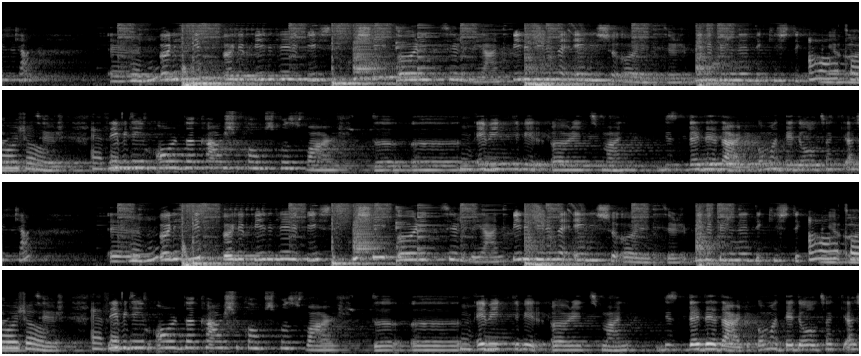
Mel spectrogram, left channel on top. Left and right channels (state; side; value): normal; both; correlation 0.60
